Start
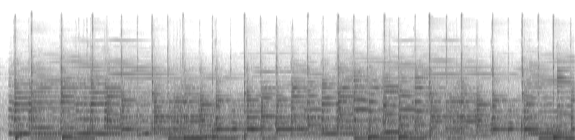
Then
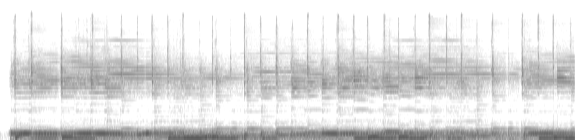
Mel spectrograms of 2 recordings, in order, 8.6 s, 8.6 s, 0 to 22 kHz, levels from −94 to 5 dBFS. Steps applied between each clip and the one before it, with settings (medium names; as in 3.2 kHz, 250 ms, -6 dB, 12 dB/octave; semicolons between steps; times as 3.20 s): gate with hold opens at -23 dBFS; elliptic band-stop 200–2100 Hz, stop band 40 dB; peak limiter -25 dBFS, peak gain reduction 8 dB; trim -4 dB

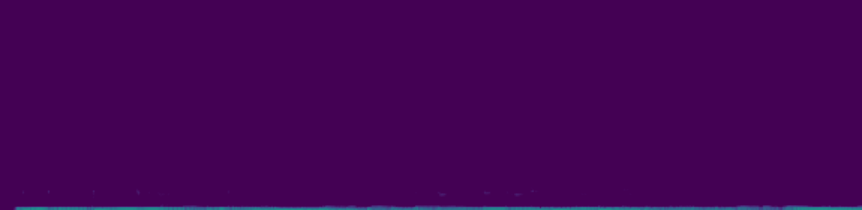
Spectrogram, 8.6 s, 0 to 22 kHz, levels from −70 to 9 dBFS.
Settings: Savitzky-Golay filter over 25 samples; low-pass sweep 630 Hz -> 310 Hz, 5.06–8.24 s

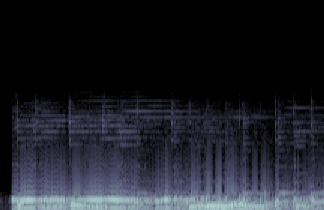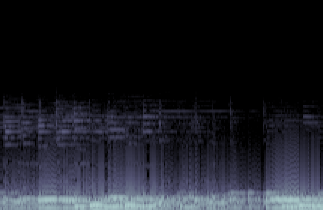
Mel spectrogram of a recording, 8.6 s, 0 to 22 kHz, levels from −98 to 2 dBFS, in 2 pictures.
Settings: octave divider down 2 oct, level -5 dB; trim +8 dB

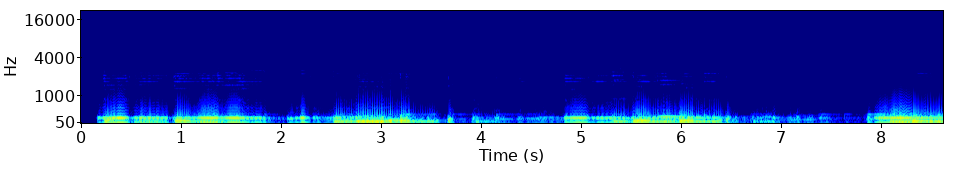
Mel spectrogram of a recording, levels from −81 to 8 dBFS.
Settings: upward expansion 2.5:1, over -39 dBFS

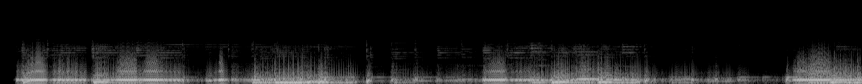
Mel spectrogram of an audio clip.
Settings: overdrive pedal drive 30 dB, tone 1 kHz, clips at -19 dBFS; trim +4.5 dB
